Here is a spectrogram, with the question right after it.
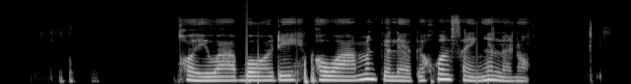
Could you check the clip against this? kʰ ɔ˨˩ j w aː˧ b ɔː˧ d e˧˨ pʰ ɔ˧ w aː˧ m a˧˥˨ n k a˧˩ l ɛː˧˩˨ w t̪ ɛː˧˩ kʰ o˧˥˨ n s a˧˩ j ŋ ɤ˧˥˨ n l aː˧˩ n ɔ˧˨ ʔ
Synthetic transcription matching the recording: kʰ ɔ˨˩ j w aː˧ b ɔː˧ d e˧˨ pʰ ɔ˧ w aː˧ m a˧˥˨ n k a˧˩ l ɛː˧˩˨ w t̪ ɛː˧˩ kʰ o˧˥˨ n s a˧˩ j ŋ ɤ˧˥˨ n l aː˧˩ n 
